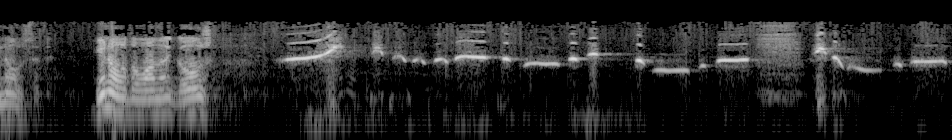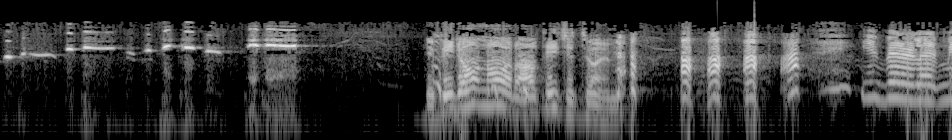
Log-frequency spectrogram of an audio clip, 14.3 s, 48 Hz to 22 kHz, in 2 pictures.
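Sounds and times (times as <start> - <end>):
speech: 0.0 - 1.8, 10.3 - 12.6, 13.8 - 14.2
person whistling a bouncy jaunty tune: 2.1 - 9.5
laughter: 11.6 - 13.3.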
